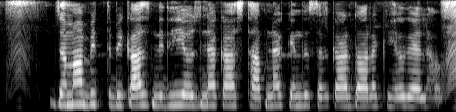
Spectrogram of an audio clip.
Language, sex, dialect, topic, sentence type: Bhojpuri, female, Western, banking, statement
